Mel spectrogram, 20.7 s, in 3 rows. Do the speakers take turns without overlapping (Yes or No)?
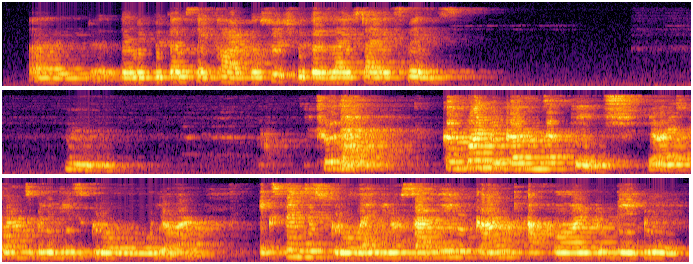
Yes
